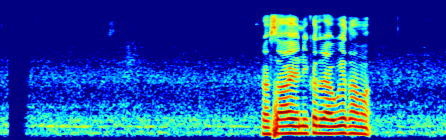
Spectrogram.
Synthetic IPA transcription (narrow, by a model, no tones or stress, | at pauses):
ɾasaːjənikəd̪ɾawujet̪ama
